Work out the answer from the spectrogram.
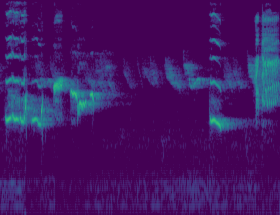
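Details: Orange-headed thrush pair, female against male, singing ngeplong as a lure for reluctant singers; loud harmonic whistled notes, soft slurred phrases between, then a strong downslurred whistle and a final rich burst.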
